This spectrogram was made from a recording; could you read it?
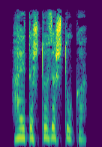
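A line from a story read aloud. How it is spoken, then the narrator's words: Near-whispered question. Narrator (Russian): спросил почти шепотом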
